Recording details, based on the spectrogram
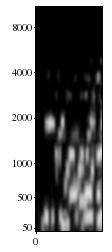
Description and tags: Bursting little clusters of sound created with coagula using original bitmap image.
ambient, space, synth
